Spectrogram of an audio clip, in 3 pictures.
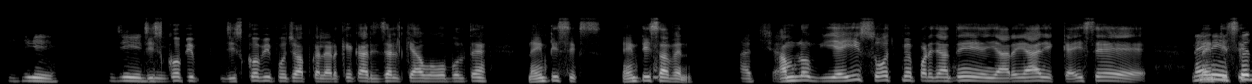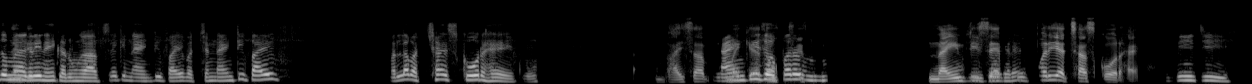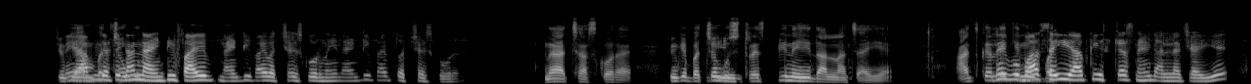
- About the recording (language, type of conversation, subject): Hindi, unstructured, दोस्तों के साथ बिताया गया आपका सबसे खास दिन कौन सा था?
- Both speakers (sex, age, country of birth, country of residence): male, 18-19, India, India; male, 30-34, India, India
- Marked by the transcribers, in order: in English: "रिज़ल्ट"; in English: "नाइन्टी सिक्स नाइन्टी सेवन"; tapping; in English: "नाइन्टी सिक्स नाइन्टी"; in English: "एग्री"; in English: "नाइन्टी फाइव"; in English: "नाइन्टी फाइव"; in English: "स्कोर"; in English: "नाइन्टी"; in English: "नाइन्टी"; in English: "स्कोर"; in English: "नाइन्टी फाइव नाइन्टी फाइव"; in English: "स्कोर"; in English: "नाइन्टी फाइव"; in English: "स्कोर"; in English: "स्कोर"; in English: "स्ट्रेस"; in English: "स्ट्रेस"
